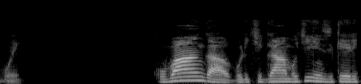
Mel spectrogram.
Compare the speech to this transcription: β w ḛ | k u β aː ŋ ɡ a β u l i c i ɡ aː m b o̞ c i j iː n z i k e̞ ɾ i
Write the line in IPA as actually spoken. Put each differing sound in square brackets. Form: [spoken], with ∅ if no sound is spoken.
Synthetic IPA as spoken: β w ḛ | k u β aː ŋ ɡ a β u l i c i ɡ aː m b o̞ c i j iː n z i k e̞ ɾ i

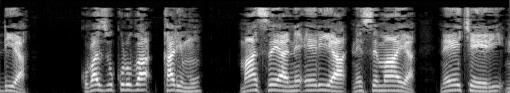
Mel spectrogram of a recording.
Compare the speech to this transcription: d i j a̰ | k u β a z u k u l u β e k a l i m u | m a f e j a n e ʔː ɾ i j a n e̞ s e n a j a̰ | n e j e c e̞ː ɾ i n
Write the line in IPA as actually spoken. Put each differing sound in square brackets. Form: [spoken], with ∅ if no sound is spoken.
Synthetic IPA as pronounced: d i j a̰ | k u β a z u k u l u β [a] k a l i m u | m a [s] e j a n e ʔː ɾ i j a n e̞ s e [m] a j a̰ | n e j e c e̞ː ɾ i n

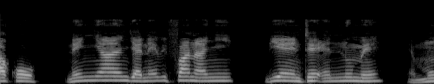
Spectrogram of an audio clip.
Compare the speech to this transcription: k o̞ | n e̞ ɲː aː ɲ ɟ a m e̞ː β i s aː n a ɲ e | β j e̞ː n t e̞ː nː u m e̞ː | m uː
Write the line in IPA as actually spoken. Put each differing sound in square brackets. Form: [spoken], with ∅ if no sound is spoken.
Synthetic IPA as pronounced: k o̞ | n e̞ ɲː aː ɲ ɟ a [n] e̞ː β i [f] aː n a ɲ [i] | β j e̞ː n t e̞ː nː u m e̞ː | m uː

